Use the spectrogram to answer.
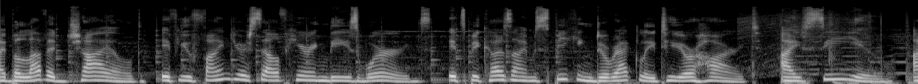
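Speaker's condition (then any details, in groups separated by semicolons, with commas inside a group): No condition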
